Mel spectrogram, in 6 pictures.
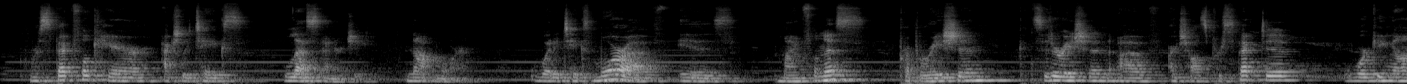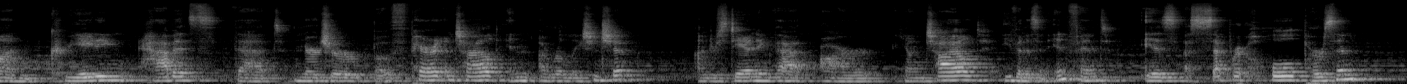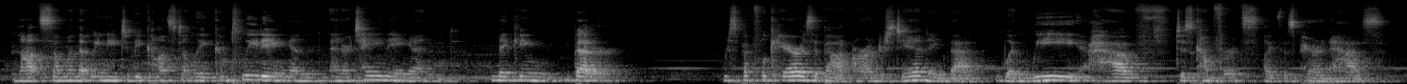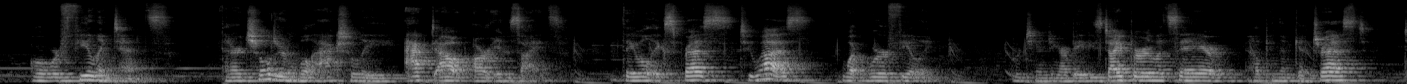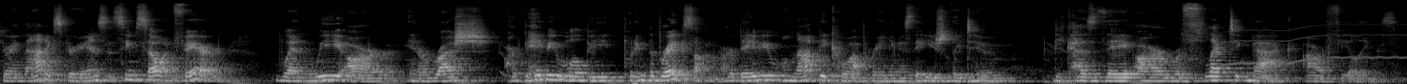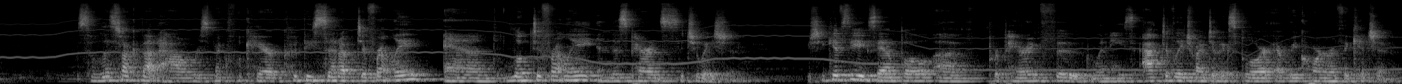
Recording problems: off-mic speech; far
room echo; slight; dies away in 0.6 s
background music; faint; throughout; 20 dB below the speech
chatter from many people; faint; throughout; 30 dB below the speech

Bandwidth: 18.5 kHz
